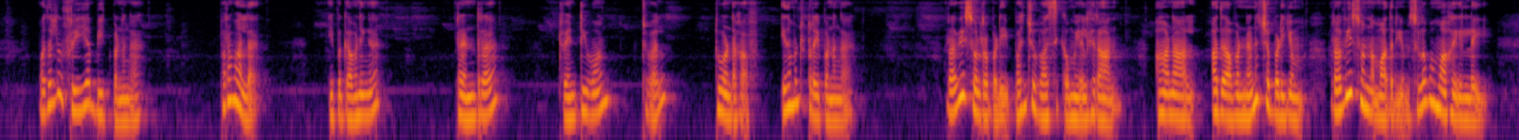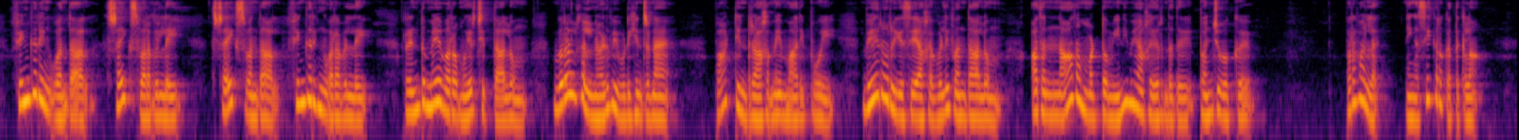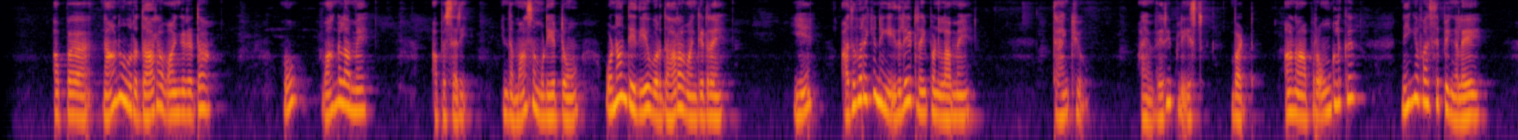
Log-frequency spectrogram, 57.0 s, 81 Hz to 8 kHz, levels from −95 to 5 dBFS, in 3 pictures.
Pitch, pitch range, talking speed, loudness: 185 Hz, 175-260 Hz, 100 wpm, -24 LUFS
